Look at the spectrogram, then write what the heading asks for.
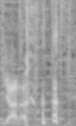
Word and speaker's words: Yata: It's not Mirror YASAKA, it's Mirror of YATA.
